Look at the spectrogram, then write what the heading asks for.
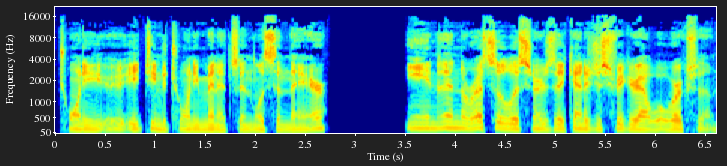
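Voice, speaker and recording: A man hosting a sleep podcast in a rambling, halting, self-deprecating bedtime monologue full of tangents, with a creaky voice close to the mic. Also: no room sound. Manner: self-deprecating, low-key.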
